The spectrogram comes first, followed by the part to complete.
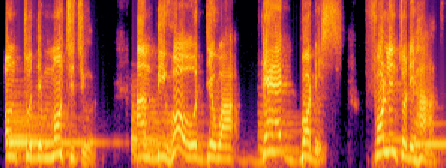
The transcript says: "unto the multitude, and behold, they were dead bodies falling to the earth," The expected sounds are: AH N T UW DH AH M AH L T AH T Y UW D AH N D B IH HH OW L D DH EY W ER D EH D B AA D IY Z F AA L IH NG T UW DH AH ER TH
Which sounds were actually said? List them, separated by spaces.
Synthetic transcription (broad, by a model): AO N T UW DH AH M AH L T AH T Y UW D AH N B IH HH OW L D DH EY W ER D EH D B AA D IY S F AA L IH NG T UW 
